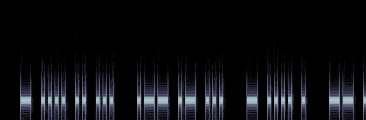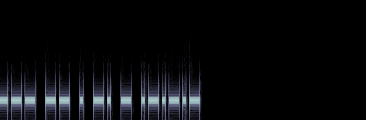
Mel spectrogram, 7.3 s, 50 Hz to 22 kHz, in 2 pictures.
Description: Morse code, heard as a keyed tone, about 34 wpm, 700 Hz. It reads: THIS WAS THE MOMENT.
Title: Sentences from Top 1000 Words 35wpm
